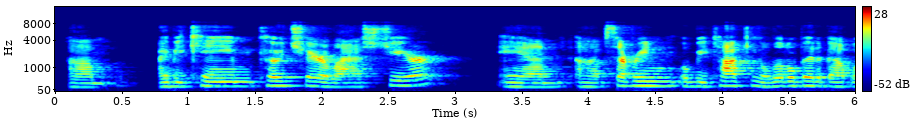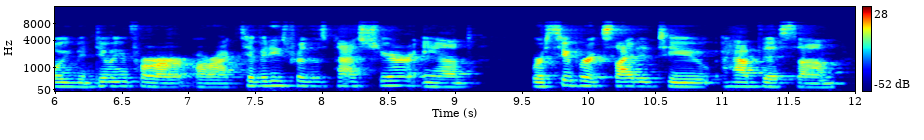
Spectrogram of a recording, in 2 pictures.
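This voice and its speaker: A woman professor introducing herself in an online meeting, friendly and upbeat. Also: low voice. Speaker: professor, co-chair. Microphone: video call. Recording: echoey, dull video call audio.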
